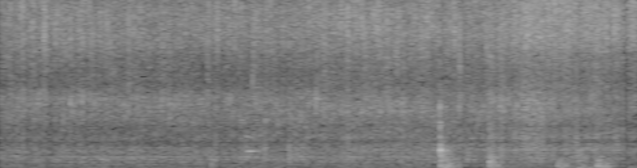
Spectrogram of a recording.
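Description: Shrimp sautéing in a frying pan with chillies, a steady bright sizzle close by, joined near the end by a few scraping and clicking stirs of a utensil, no talking.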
